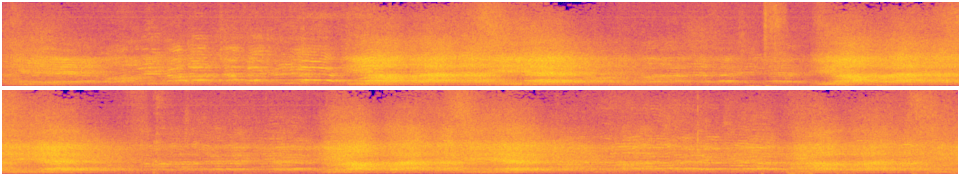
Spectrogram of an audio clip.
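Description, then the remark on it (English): A large crowd chants loudly in unison, repeating a slogan in rhythmic phrases that swell and pause several times, a dense roar of many voices filling the space. “Chant those slogans in due time.”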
